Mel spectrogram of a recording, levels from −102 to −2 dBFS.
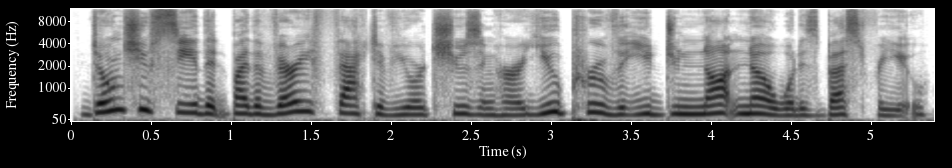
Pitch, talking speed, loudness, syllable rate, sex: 225 Hz, 265 wpm, -18 LUFS, 5.1 syllables/s, female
